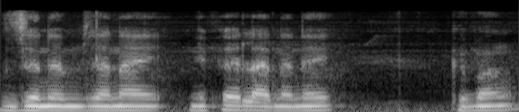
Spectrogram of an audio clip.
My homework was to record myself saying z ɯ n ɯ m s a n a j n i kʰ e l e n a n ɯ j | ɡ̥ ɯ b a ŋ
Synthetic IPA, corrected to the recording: z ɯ n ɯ m z a n a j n i pʰ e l a n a n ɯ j | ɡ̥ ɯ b a ŋ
